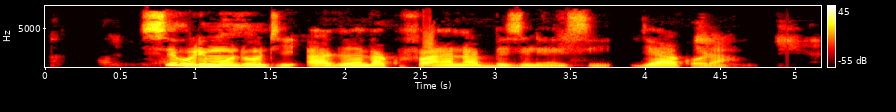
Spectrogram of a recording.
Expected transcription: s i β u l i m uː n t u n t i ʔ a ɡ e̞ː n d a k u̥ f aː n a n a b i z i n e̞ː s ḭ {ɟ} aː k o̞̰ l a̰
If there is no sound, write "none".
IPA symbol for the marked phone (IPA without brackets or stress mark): ɟ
